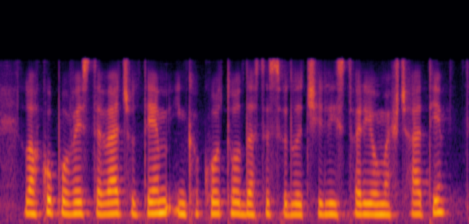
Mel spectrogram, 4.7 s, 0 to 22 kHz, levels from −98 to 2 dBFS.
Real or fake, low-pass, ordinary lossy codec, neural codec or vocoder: fake; 7.2 kHz; none; codec, 16 kHz, 0.7 kbps, FocalCodec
